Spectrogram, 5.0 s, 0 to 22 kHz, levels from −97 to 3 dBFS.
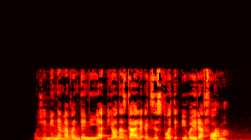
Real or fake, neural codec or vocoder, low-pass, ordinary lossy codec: real; none; 19.8 kHz; MP3, 48 kbps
